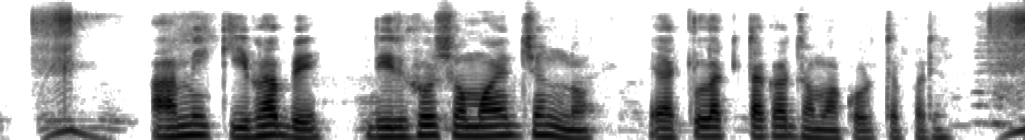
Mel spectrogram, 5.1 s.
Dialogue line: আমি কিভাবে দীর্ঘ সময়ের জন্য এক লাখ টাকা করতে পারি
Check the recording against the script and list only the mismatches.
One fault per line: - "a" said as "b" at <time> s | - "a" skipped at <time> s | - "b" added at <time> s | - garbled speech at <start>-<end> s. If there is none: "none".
- "জমা" added at 3.9 s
